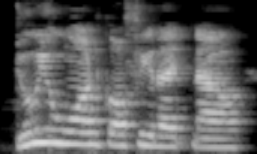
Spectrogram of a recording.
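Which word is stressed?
do. The stress falls on the word do. Asks whether the person wants it at all. "if the stress is on do"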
